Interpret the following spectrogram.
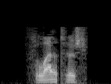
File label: "flattish", english; adjectives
